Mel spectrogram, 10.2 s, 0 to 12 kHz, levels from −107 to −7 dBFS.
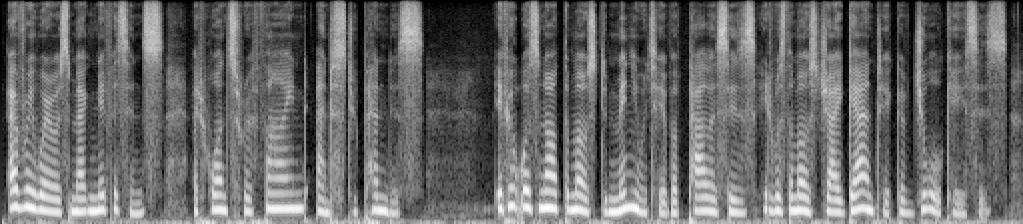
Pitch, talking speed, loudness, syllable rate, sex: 205 Hz, 145 wpm, -18 LUFS, 5.3 syllables/s, female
